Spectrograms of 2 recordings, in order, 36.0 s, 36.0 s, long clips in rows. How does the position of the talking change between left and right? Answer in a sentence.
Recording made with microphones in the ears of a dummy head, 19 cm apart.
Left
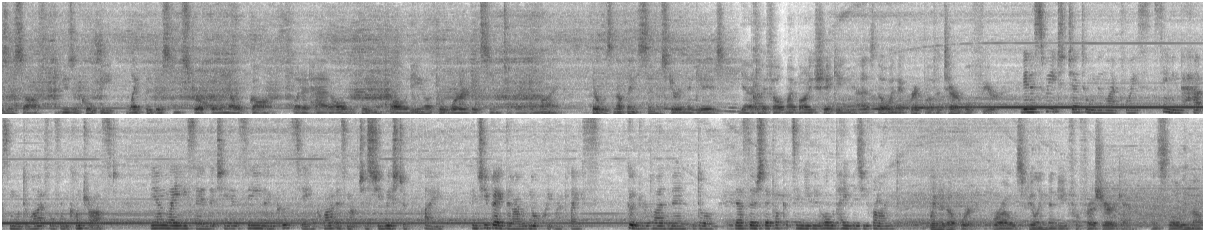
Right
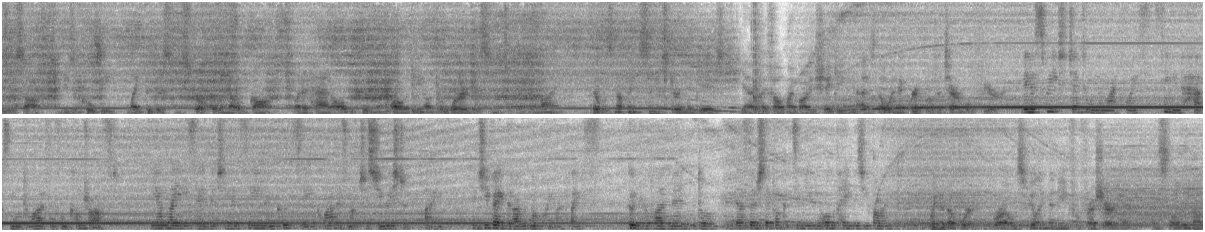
You can hear the talking stay in one place.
